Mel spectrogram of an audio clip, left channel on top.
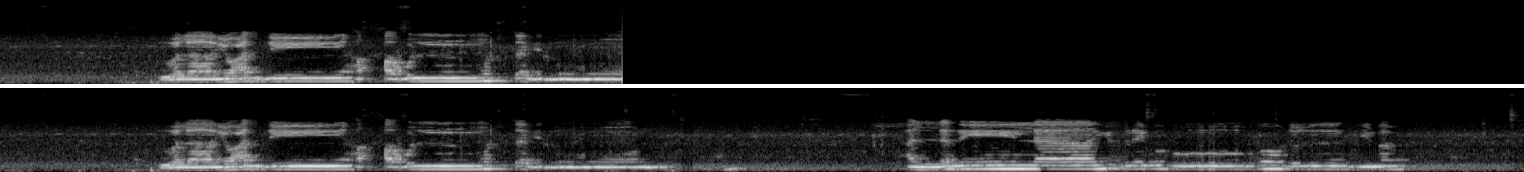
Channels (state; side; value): drops out; left; at 6.2 s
